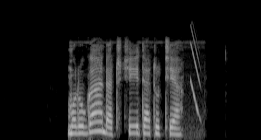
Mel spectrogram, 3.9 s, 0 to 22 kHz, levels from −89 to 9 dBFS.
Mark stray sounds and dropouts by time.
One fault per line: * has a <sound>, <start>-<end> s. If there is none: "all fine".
* has a chirp, 2.8-3.0 s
